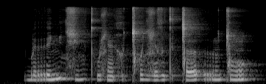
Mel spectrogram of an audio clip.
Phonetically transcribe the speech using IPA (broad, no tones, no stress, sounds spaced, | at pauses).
b ɛ r e ɲ ɯ ʎ ɕ ə ʎ ə t̪ʰ u ɬ ɛ̃ x ɵ ǀʰ ɔ ʎ ɮ ə z ɯ t̪ e ǀ ə | r ũ ǀ ũ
